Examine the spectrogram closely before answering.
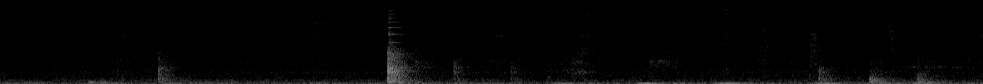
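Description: Faint handling sounds of raw lamb legs being scored with a chef's knife and shifted on a wooden table: soft rubbing and light thuds, with one sharp knock about four seconds in, and a few more soft thuds near the end as the meat is turned.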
